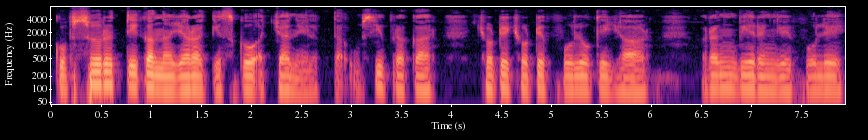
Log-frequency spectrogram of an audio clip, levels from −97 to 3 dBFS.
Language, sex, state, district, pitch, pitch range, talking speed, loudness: Hindi, male, Chhattisgarh, Rajnandgaon, 100 Hz, 100-105 Hz, 130 wpm, -22 LUFS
